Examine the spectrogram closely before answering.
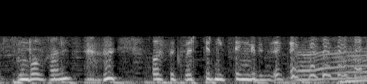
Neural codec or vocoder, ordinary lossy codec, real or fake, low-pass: vocoder, 44.1 kHz, 128 mel bands every 256 samples, BigVGAN v2; none; fake; 3.6 kHz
